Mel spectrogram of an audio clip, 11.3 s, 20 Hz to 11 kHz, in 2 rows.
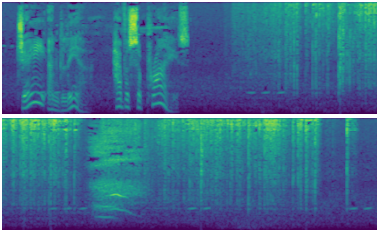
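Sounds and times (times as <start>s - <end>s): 
speech: 0.2s - 2.9s
gold coins spilling and clattering out of an emptied well bucket: 3.4s - 11.0s.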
